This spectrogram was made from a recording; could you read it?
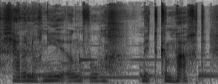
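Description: A woman's voice: fairly low pitch, flat delivery, moderate pace, over music, natural voice. A woman playing a brash, self-mocking middle-aged actress who uses drugs, in a naturalistic radio drama monologue with blunt, conversational delivery. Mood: brash, teasing.

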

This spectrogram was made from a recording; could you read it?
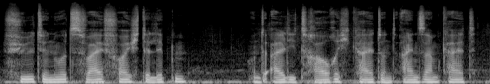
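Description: A man playing a guilt-ridden seventeen-year-old boy, narrating his own story in a measured, introspective way in a radio drama. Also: fairly low pitch, little pitch movement, a little mellow. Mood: brooding, sombre. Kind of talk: scripted first-person radio drama narration. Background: music.

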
